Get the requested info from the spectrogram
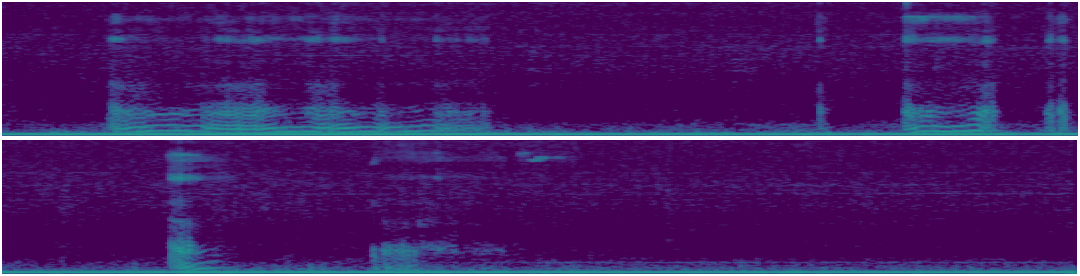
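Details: A sleeping dog snoring during a nap, with bursts of rough, rattling, harmonic snores lasting a second or two, then shorter snorts, over a constant low hum.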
